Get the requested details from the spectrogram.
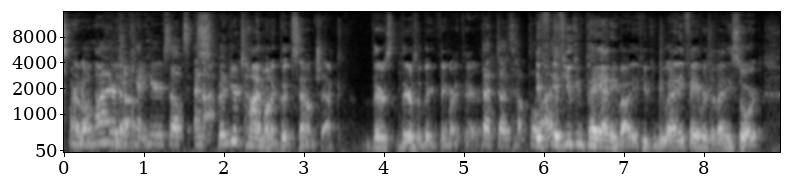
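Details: Adult speaker; Normal conversational speech.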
